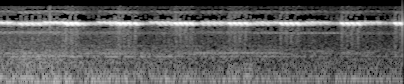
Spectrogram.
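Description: Crickets chirp in a steady, high-pitched trill that pulses slightly without breaking, with a faint low rumble underneath and no voices.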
